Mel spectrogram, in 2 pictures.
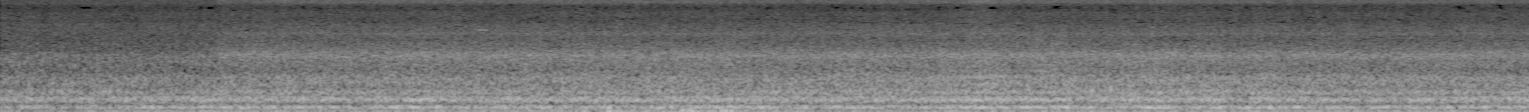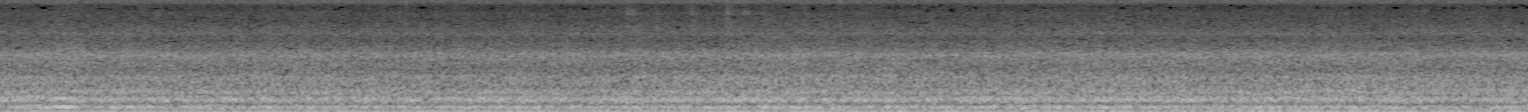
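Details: Swarming honey bees kept by a beekeeper, a thick continuous droning buzz of many insects with steady layered hum tones that rise and fall slightly in loudness over fifteen seconds.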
